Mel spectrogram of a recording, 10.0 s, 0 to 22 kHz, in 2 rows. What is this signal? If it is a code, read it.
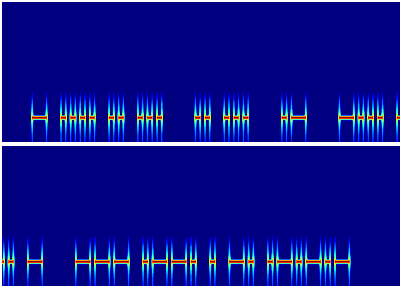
Morse code, heard as a keyed tone, about 20 wpm, 700 Hz. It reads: THIS IS A BIT OPEN.
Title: Sentences from Top 900 Words 20wpm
